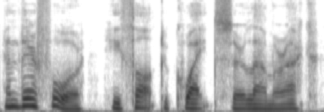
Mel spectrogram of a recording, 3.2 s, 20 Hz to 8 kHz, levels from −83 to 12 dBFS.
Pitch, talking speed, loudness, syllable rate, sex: 135 Hz, 150 wpm, -17 LUFS, 4.7 syllables/s, male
